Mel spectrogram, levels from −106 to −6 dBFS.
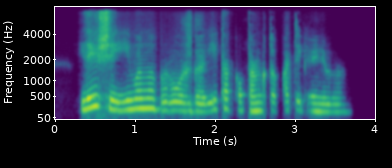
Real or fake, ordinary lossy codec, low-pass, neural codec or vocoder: fake; AAC, 32 kbps; 7.2 kHz; codec, 16 kHz, 0.5 kbps, X-Codec, HuBERT features, trained on balanced general audio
